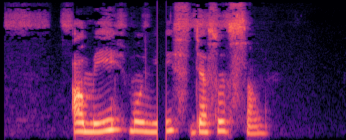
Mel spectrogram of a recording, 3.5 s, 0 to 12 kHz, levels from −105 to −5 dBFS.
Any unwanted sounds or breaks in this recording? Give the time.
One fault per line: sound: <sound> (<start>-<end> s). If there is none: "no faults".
sound: dropout (1.6-1.7 s)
